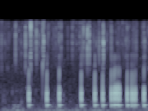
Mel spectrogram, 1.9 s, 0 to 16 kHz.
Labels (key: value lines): label: biophony, knock croak
recorder: SoundTrap 300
